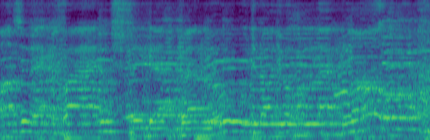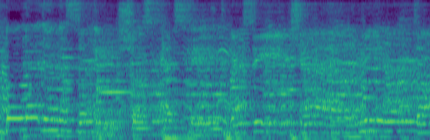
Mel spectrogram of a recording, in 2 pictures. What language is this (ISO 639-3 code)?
ukr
